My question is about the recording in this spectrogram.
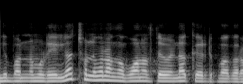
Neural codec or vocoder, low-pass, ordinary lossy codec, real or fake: codec, 16 kHz, 0.8 kbps, ZipCodec; 7.2 kHz; none; fake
